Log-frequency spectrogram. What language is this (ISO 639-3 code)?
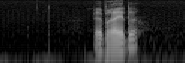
nor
